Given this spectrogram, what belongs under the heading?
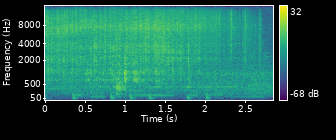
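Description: Maguro tuna sears in a hot pan, a steady close sizzle with low, rhythmic knocks and scraping from the pan running through the whole stretch.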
